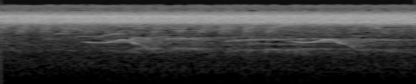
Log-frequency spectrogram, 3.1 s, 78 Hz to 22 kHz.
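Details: White-vented myna calling in Ubon Ratchathani, Thailand, 25 March 2022: two drawn-out, nasal, bending notes in quick succession, over a persistent high-pitched buzz of insects.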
